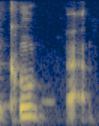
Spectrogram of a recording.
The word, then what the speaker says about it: coup d'état: It's a coup d'état.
